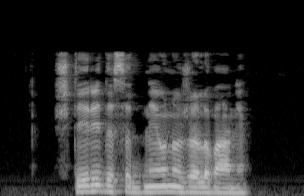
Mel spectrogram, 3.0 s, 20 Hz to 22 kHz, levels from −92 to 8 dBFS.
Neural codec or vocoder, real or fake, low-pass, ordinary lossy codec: none; real; 7.2 kHz; none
